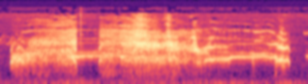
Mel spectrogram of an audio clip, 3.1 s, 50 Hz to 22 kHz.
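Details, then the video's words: Peregrine falcon at its nest in Poland's Barycz Valley, 5 May 2022, while prey is brought and the chicks are fed; a loud harsh wail broken into three rough segments, ending on a falling tone. "Sokoły wędrowne _ Borek przyniósł małego ptaszka , Zdenka karmi maluchy"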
